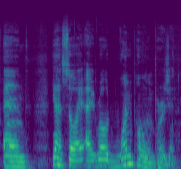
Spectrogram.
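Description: Thoughtful soft-spoken man, set back from mic. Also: medium pitch, expressive, slow, far from the mic. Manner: thoughtful, hesitant, many fillers and restarts. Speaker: poet and translator, interview guest. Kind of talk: relaxed conversational interview.

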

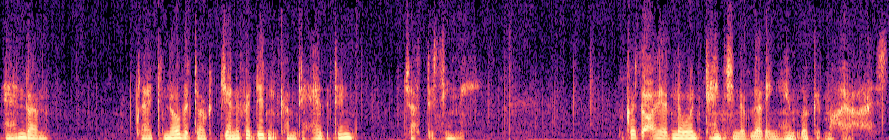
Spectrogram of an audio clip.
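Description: Actress as a despondent radio-serial patient, noisy recording. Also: female voice, fairly low pitch, fairly even intonation, a little fast, long pauses, close to an everyday voice. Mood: bitter, resistant. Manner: bitter, resigned, hesitant. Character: despondent, stubborn young woman patient losing her sight. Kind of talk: old-time radio serial drama acting.

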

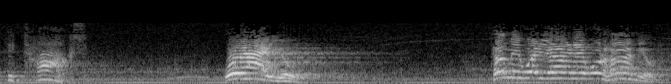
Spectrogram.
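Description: Flustered priest in echoing space. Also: male voice, very high voice, slow pace, full character voice. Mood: agitated. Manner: excitable, muttering, theatrical. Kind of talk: old-time radio drama acting. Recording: dull, noisy old radio recording, echoing hall.

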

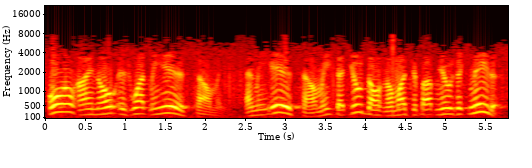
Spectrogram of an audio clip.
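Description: Tinny old-radio New York wisecracker. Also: male voice, high-pitched, moderate pace, slightly rough, full character voice. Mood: blunt, sardonic. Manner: deadpan, mangles grammar and big words. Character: wisecracking lowbrow tavern manager, sardonic malapropping man. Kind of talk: 1940s radio comedy acting. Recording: tinny, noisy old radio broadcast recording.

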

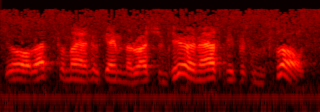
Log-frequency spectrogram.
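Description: A man's voice: mid-range voice, steady tone, fast talker, husky, lightly acted. An actor playing an earnest, plain-spoken male restaurant worker as a witness in an old-time radio crime drama. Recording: muffled vintage radio recording.

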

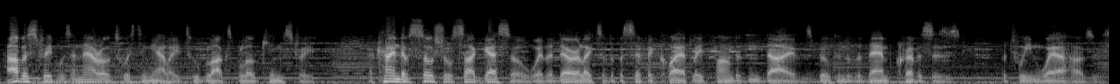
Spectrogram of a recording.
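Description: An actor playing a tough, wry private detective in 1940s radio drama style, terse and dramatic. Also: male voice, sits low, moderate pace, close to an everyday voice. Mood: tense narration. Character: tough, wry male private detective narrating his case. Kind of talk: 1940s radio drama acting, hard-boiled narration. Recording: muffled old radio recording with music.

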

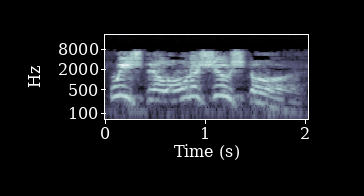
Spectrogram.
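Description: A man's voice: extremely high pitch, wildly swooping pitch, slow pace, exaggerated voice. A man playing a scheming, wisecracking small-time racketeer boss in old radio comedy, blustering and grumpy in slangy, streetwise talk. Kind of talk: 1940s radio comedy acting. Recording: muffled, noisy old radio broadcast.

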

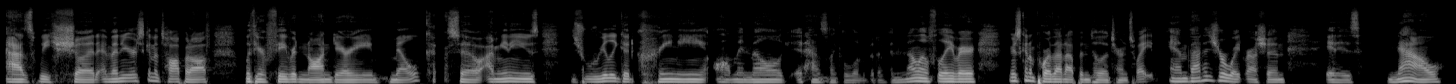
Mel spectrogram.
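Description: A young man hosting his own podcast in a casual, upbeat, self-mocking chat, a little congested and clearing his throat. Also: mid-range voice, no echo, clean studio sound. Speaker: podcast host.

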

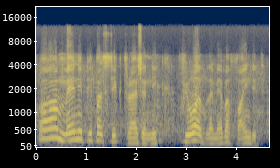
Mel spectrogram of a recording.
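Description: A man's voice: fairly high pitch, lively intonation, a little slow. A man playing a happy-go-lucky calypso-singing deckhand with a lilting manner in a 1950s radio drama. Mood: easygoing. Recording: dull, noisy vintage radio recording.

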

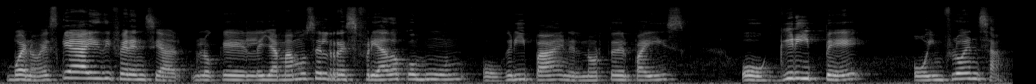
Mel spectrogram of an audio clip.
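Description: A woman's voice: medium pitch, slow pace. A woman with a Mexican accent, a doctor explaining things in casual podcast conversation.

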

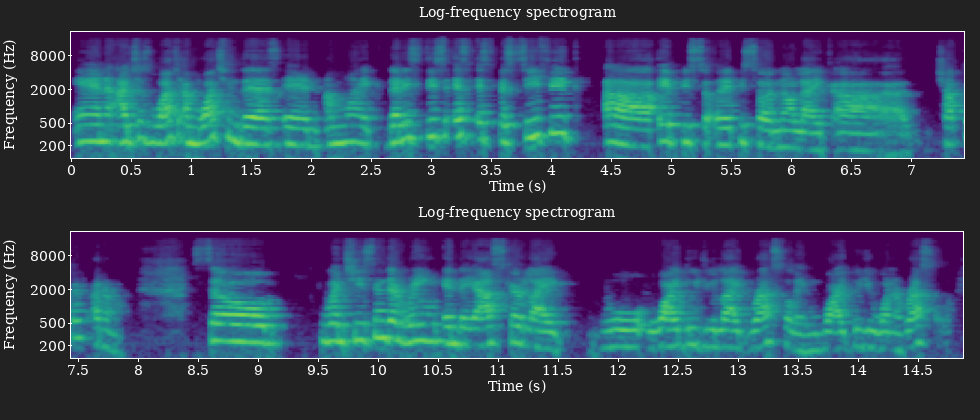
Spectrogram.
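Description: Woman in an echoey room. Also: medium pitch. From Colombia. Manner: chatty, searching for words, quick laughs. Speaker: guest, pro wrestler. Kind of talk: casual interview chat.

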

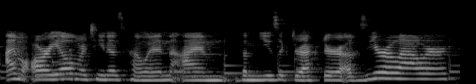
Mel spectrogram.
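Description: A woman's voice: medium pitch, normal speed, sharp tone, soft background music. An eighteen-year-old woman from Los Angeles hosting a podcast, speaking earnestly with many fillers. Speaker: podcast host, youth organizer. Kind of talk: casual podcast chat.

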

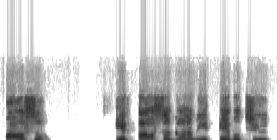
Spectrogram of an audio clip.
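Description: A man's voice: high voice, very animated, measured pace, vocal fry, a bit bright, husky, dry recording, muffled recording. A Nigerian-accented man speaking as an entrepreneur in a conversational interview, explaining at length with emphatic, repeated lists. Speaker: entrepreneur and company CEO, podcast guest.

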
